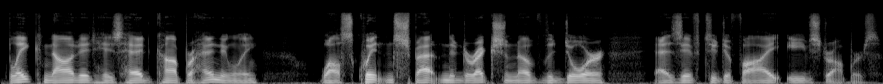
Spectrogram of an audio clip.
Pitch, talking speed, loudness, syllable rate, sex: 90 Hz, 130 wpm, -21 LUFS, 4.3 syllables/s, male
